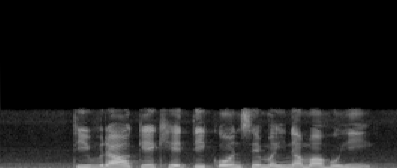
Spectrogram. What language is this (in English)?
Chhattisgarhi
